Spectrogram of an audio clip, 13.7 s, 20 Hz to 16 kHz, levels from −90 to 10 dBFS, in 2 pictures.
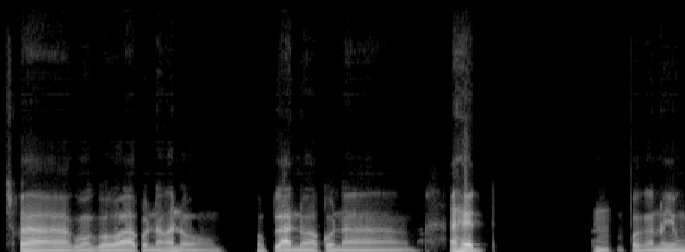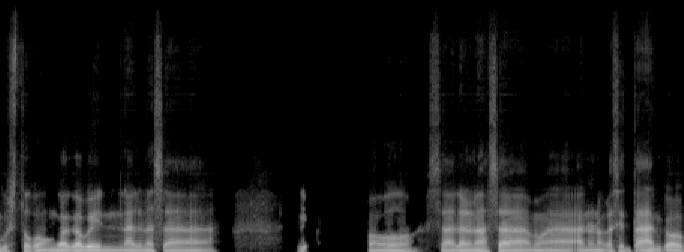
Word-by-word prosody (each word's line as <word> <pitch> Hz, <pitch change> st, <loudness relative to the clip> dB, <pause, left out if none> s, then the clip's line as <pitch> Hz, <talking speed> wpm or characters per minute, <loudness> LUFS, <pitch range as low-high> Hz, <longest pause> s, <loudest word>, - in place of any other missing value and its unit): Tsaka 130 Hz, -, -1 dB, 0.5 s
gumagawa 100 Hz, +1 st, +1 dB, 0.2 s
ako -, -, -6 dB
ng 100 Hz, +1 st, -1 dB
ano, 105 Hz, -, -2 dB, 0.7 s
mag-plano 105 Hz, +2 st, +3 dB
ako 105 Hz, +3 st, -4 dB
na 100 Hz, -, -1 dB, 1.0 s
ahead. 135 Hz, -4 st, +8 dB, 1.1 s
Hmm, 115 Hz, -1 st, -5 dB, 0.2 s
'pag 100 Hz, -2 st, -3 dB
ano 105 Hz, +2 st, -1 dB
yung 110 Hz, 0 st, 0 dB
gusto 100 Hz, +2 st, -5 dB
kong 105 Hz, 0 st, -1 dB
gagawin 100 Hz, -1 st, +2 dB
lalo 95 Hz, +1 st, -1 dB
na 100 Hz, -, -1 dB
sa 95 Hz, 0 st, -4 dB, 1.9 s
oo, 95 Hz, -2 st, -3 dB, 0.2 s
sa 95 Hz, -2 st, -4 dB
lalo 100 Hz, +2 st, +1 dB
na 100 Hz, -1 st, +2 dB
sa 90 Hz, 0 st, 0 dB
mga 90 Hz, -2 st, -3 dB
ano 90 Hz, -, -3 dB
ng 95 Hz, -, -3 dB
kasintahan 95 Hz, +4 st, 0 dB
ko. 100 Hz, -3 st, 0 dB
100 Hz, 125 wpm, -24 LUFS, 95-105 Hz, 1.9 s, ahead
